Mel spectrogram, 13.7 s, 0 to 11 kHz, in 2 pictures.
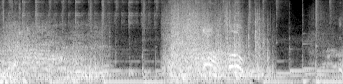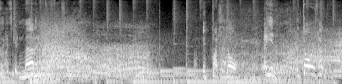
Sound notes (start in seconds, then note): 0.0 concavenator Sounds; 3.1 crash Sounds; 8.8 concavenator Growls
